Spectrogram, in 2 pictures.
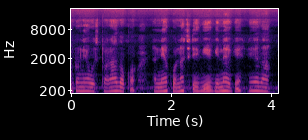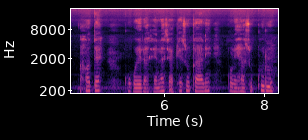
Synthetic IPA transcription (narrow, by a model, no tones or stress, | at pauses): odoneɛɣosi̥twaɾaðɔkɔnaneɛkɔnasiɾeɣieɡenɛɡeneɣɛða | hɔtɛkoɣoɾeɾasianasia̰kesukaɾi | koɾeɦasukuɾu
